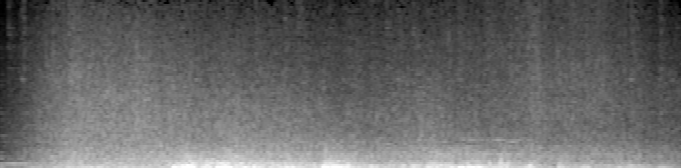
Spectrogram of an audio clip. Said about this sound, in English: Unfortunately, his ship got wrecked in a heavy storm.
